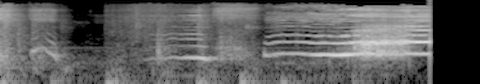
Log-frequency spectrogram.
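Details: Two-year-old girl upset at not being allowed to play with food, biting her lips to hold back tears: brief whimpers build into a loud, sustained wail; ordinary upset crying.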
